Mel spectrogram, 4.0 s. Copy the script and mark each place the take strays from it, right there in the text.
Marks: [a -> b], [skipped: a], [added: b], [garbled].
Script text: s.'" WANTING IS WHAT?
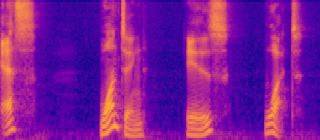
s.'" WANTING IS WHAT?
